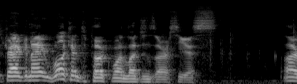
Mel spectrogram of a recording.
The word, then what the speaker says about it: Arceus: out of the way I'm like 95 sure that the Canon pronunciation is Arceus is an arc but I think Arceus sounds better so I'm gonna go with that now I wish to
